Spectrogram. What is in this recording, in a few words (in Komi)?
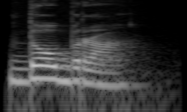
"добра", Komi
